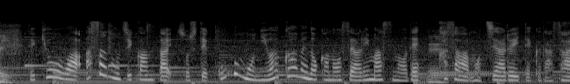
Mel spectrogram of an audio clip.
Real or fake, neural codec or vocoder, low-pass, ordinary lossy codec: real; none; none; none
